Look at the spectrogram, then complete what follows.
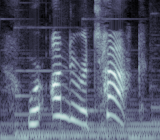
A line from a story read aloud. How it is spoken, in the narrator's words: Spider-Man yelled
